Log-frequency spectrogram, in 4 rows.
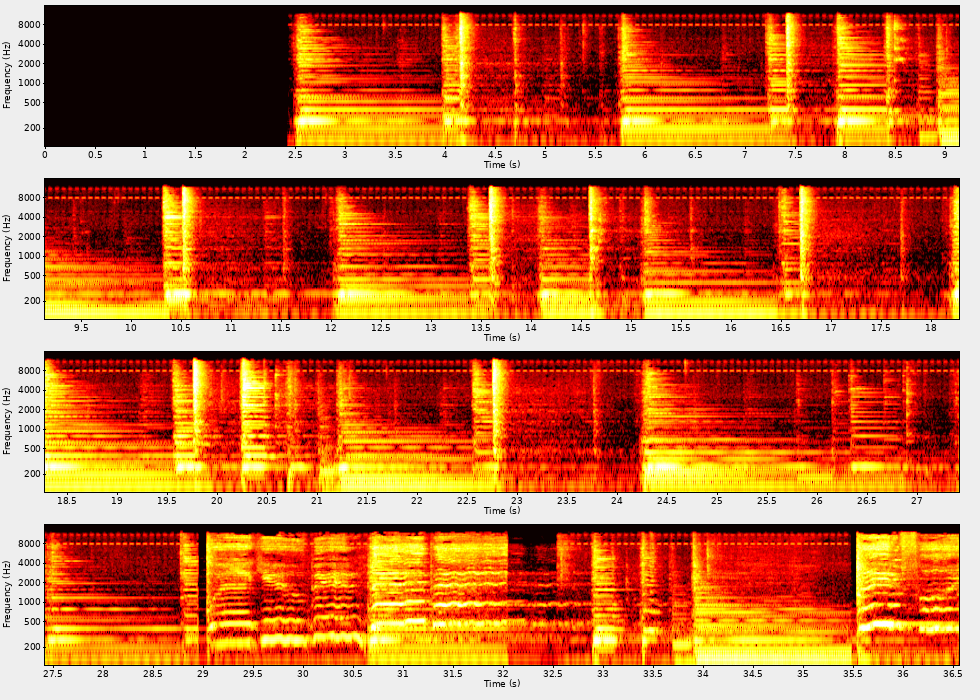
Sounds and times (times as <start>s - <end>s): Guitar: 2.4s - 36.5s
Inside, small room: 2.4s - 36.5s.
